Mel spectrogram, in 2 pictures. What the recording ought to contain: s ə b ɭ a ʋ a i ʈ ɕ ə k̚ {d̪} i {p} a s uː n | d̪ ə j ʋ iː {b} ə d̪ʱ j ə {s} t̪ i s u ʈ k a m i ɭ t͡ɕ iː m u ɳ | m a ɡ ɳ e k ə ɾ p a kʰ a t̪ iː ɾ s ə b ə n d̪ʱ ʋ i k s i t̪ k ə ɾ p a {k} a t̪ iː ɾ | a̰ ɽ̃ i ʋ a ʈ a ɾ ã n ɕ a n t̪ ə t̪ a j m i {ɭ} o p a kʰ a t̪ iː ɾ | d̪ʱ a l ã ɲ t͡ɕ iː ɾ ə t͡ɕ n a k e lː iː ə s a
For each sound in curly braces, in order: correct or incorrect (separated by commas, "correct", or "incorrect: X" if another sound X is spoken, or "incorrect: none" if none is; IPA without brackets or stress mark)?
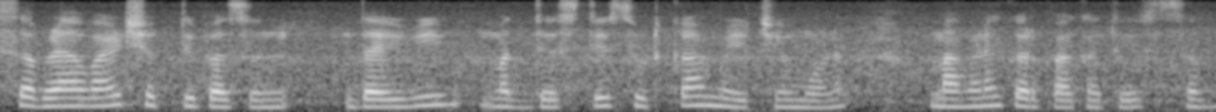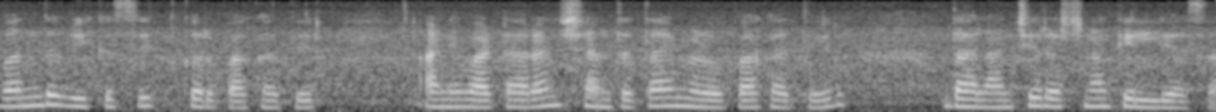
incorrect: t̪, correct, incorrect: m, correct, incorrect: kʰ, correct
